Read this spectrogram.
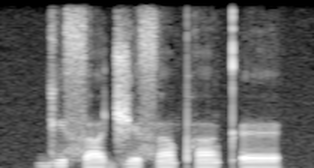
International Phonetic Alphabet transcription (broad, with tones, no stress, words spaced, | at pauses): ɡi˦sa˨d͡ʒɪ˦ sã˦pʰã˦ kʼɛ˦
